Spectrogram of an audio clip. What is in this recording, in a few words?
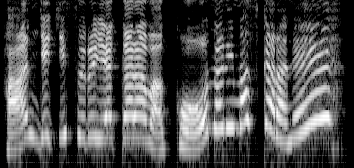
WIN, JP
